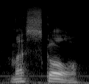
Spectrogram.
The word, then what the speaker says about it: muscle: have to enunciate pronounce the C, right? Muscle. Muscle. Muscle. If you say it fast enough, like no one's going to know. Muscle. I I Actually, you will. Just kidding. That's a pretty sharp k.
